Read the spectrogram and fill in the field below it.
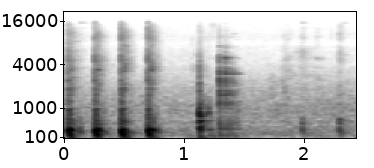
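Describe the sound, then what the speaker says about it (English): A hammer bashing metal in a metal workshop: four sharp, loud blows in quick, even succession, then a pause and a few lighter, scattered strikes fading out. "I'll bash it the other way."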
